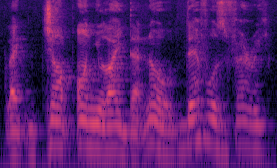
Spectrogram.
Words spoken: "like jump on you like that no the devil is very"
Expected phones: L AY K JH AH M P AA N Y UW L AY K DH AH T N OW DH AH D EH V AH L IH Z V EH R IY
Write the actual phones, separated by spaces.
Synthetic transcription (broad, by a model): L AY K JH AH M P AA N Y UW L AY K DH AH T N OW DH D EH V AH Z V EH R IY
